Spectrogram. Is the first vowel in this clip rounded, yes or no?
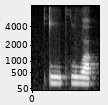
yes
